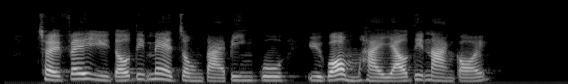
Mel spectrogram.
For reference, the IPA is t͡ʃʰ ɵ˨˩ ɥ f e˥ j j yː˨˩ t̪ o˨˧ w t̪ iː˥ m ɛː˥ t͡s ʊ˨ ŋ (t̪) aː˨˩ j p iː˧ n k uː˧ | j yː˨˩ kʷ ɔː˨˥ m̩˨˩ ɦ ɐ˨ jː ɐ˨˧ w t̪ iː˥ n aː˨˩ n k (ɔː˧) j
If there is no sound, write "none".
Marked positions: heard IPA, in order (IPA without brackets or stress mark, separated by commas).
t̪, ɔː˨˥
